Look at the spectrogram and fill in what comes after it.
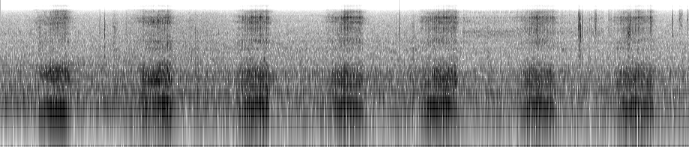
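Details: Sleeping Australian Shepherd puppy snoring; low rasping breaths repeating roughly every one and a half seconds, each a soft rumbling buzz, steady and rhythmic in a quiet room.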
